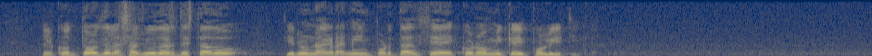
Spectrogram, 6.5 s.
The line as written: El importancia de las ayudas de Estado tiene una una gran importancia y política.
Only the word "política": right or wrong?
right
